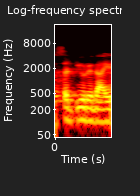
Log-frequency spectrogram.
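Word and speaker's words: certiorari: सिरोराई, टी आता है इसके अंदर, सर्टियोरेराई आता है, टी भी आता है इसके अंदर। वो कभी कभार टी साइलेंट हो जाता है, वो नाम आपका चेंज हो जाता है, वो सर्टियोरेराई उसको बेसिकली वो कहते हैं।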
